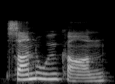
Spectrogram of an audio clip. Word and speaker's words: Sun Wukong: talking about today we are talking about sun sun wukong the monkey king good job he said it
